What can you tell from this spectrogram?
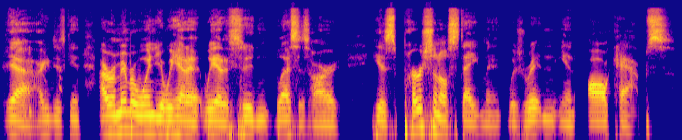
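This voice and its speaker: A man's voice: mid-range voice, normal speed, no room sound. A man, a former admissions director, chatting casually and telling stories with easy fillers. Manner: relaxed storytelling with fillers, clears throat. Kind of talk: casual chat.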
